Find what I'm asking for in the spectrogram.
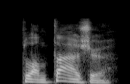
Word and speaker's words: plantage: Try number four, using the same French sound for G. The final E is pronounced. – Plantage.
